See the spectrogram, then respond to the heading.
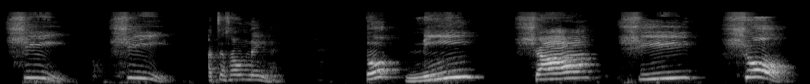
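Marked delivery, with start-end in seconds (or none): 4.1-8.0 slow, separate नी, शा, शी, शो; each syllable given alone; listing syllables. Shown as a demonstration. Teacher lists the bad syllables one by one. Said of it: "चौथी sound है शो".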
